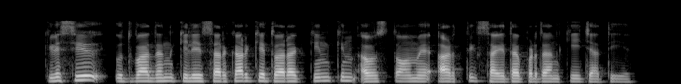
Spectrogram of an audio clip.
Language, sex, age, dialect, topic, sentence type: Hindi, male, 18-24, Garhwali, agriculture, question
